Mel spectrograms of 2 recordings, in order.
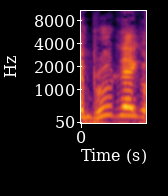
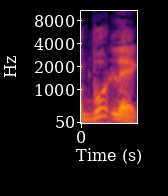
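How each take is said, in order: First: "bootleg" said with an added R, "brootleg"; "bootleg" mangled into "brootleg"; mispronounced bootleg. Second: Said in the usual way. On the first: Pretend. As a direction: slip an R in after the B of "bootleg". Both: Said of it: "did you say bootleg or bootleg".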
